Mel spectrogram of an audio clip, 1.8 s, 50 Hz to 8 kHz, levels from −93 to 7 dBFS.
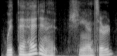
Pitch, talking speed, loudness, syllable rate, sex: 135 Hz, 240 wpm, -17 LUFS, 6.3 syllables/s, male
